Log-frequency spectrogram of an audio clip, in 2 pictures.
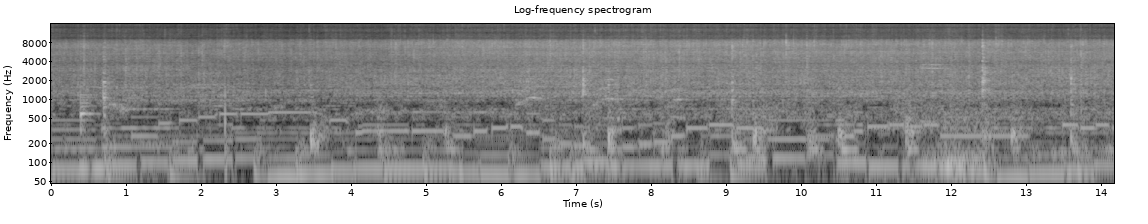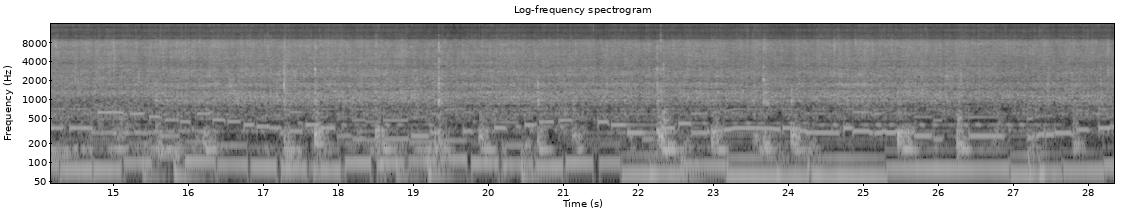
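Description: Sliced potatoes and tomatoes sizzling in hot oil in a kadai while a steel spoon stirs them, clicking against the pan now and then.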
